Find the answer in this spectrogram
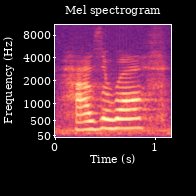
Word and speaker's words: Hazaroth: Hazaroth. Rhymes with Azeroth.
